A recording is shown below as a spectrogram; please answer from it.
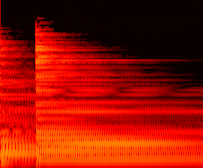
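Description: Computer playback of a guitar tab arrangement at half speed. A short note sounds at the start, then a new note is struck about a third of a second in and held, as a tie across the bar, slowly fading over a steady low backing note.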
